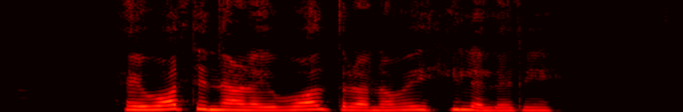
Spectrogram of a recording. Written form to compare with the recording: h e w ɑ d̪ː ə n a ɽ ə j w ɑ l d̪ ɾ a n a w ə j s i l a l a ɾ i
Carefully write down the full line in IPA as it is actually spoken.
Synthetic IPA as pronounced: h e w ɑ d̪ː ə n a ɽ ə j w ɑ l d̪ ɾ a n a w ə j h i l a l a ɾ i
